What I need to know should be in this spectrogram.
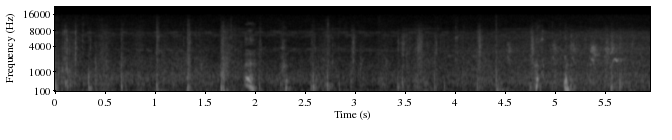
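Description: Footsteps run quickly over soft ground.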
